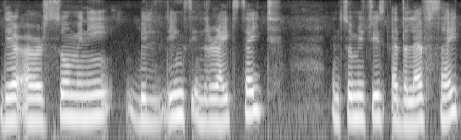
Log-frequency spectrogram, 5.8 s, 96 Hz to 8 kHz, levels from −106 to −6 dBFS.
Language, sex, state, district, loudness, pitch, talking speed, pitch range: English, female, Nagaland, Dimapur, -15 LUFS, 195 Hz, 165 wpm, 180-205 Hz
